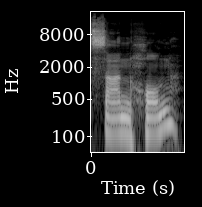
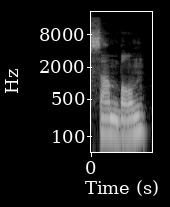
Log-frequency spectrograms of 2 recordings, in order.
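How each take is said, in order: First: The counter begins with an h sound. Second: The counter begins with a b sound. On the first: The speaker calls it wrong. "it's not san hon" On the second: The speaker calls it right. "the hon changes to bon, so it's sambon"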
